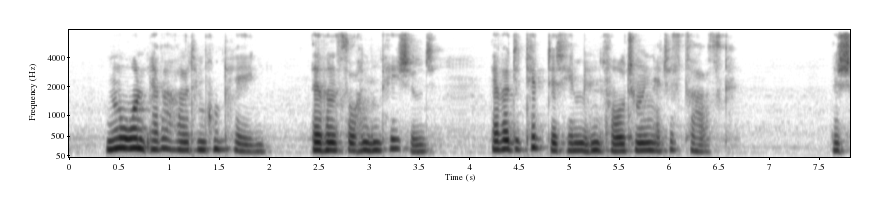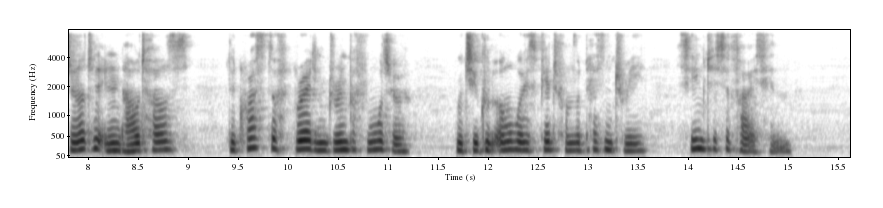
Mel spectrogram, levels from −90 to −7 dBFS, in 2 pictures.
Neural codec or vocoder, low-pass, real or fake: autoencoder, 22.05 kHz, a latent of 192 numbers a frame, VITS, trained on one speaker; 7.2 kHz; fake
